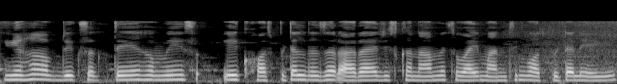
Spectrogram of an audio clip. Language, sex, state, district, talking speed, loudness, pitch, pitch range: Hindi, female, Rajasthan, Jaipur, 205 wpm, -16 LUFS, 205 Hz, 190-215 Hz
